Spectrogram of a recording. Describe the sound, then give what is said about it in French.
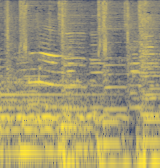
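A voice imitates a cat's meow in a sung, drawn-out way in a French-language song, over loud, busy music with steady drum hits, prominent across the whole short stretch. “Tout le monde, tout le monde, tout le monde sait faire miaou.”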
